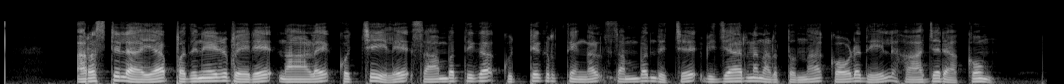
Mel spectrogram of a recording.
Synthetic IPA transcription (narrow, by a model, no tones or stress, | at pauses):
ɐrɐstilaːjɐpɐðine̞ːɻɨpe̞ːɾe̞naːɭe̞ko̞t͡ɕːɐjile̞saːmbɐt̪ːiɣɐkutːɐkrɨt̪jɐŋːɐɭsɐmbɐnd̪ʱit͡ɕːɨʋit͡ɕaːɾɐɳɐnɐɽɐt̪ːunːɐko̞ːɽɐðijilhaːd͡ʑɐɾaːkːum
